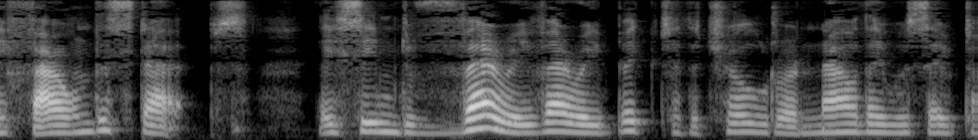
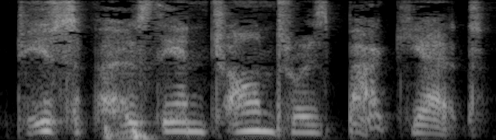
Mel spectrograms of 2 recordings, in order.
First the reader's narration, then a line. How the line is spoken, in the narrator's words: whispered Molly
